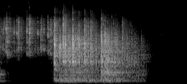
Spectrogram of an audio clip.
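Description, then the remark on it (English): Dice rattle and clatter across a hard surface for about a second and a half in an opposed roll, a loud burst of rapid clicking that stops abruptly. No one speaks. “It's all down to the dice.”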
